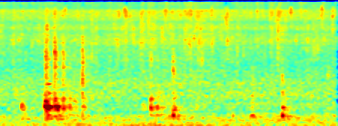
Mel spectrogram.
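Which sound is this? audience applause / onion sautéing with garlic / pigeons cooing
onion sautéing with garlic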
